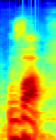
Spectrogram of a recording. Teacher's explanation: दंतोष्ठ, जहाँ पे आपके दांत और होंठ दोनों का प्रयोग होता है। तो दंतोष्ठ से भी केवल एक ही वर्ण बोला जाता है जो होता है वा।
